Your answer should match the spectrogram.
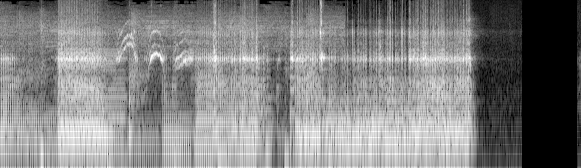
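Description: Amateur rock band playing an instrumental break on electric guitar and bass guitar. The music stops abruptly about three and a half seconds in and the sound drops away.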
